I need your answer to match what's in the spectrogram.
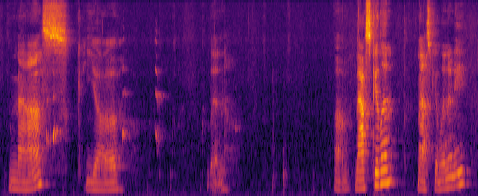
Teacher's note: when you're doing masculine, it changes to stressing on the mask.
